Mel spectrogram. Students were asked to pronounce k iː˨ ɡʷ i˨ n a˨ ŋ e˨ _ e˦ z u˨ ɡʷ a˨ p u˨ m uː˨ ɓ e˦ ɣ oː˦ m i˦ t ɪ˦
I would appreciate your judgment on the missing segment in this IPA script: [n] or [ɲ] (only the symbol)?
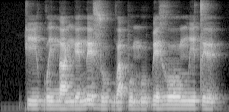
n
